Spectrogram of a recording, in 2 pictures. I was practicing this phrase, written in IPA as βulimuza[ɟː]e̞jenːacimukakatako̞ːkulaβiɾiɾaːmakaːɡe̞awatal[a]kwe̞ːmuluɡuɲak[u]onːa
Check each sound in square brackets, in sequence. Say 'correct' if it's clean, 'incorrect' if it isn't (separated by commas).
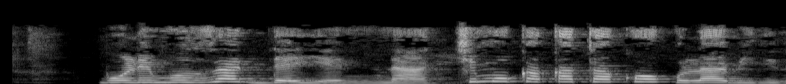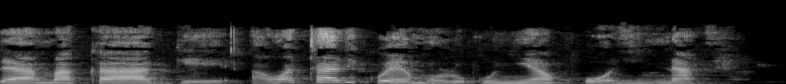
incorrect, incorrect, incorrect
